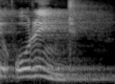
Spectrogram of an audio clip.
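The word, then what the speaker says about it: orange: हम बोलते ऑरेंज तो G बीच में आता है तो उसका साउंड आएगा ज।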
